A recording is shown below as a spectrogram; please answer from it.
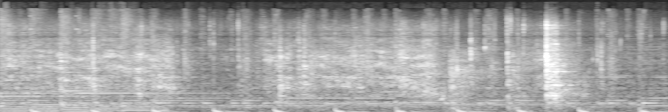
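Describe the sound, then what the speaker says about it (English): Dal with shredded coconut being stirred in a pan, a spoon scraping and knocking against the metal in a steady rhythm of repeated clinks, up close with background kitchen noise. "Mix it well."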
